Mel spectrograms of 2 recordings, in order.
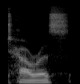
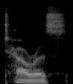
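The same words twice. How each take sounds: First: It is said with a Brazilian Portuguese pronunciation. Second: It is said with a Brazilian Portuguese pronunciation.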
